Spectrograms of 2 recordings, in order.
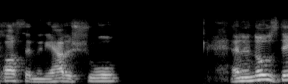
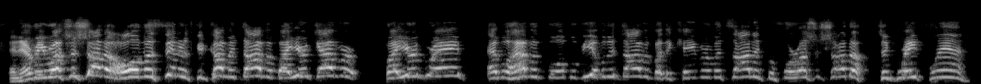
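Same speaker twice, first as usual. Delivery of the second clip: manic gleeful plan. Acted. Chassid to the visiting preacher, shouting his mad plan gleefully. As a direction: crow it out like a madman pleased with his scheme.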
